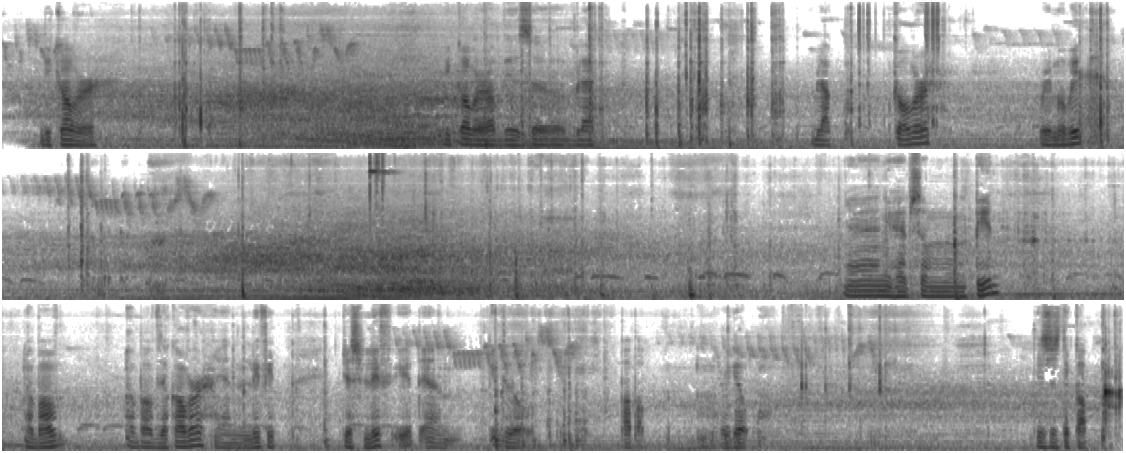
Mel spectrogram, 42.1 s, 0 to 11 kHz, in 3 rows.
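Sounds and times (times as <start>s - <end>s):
small birds chirping: 0.0s - 18.8s, 20.1s - 41.8s.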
